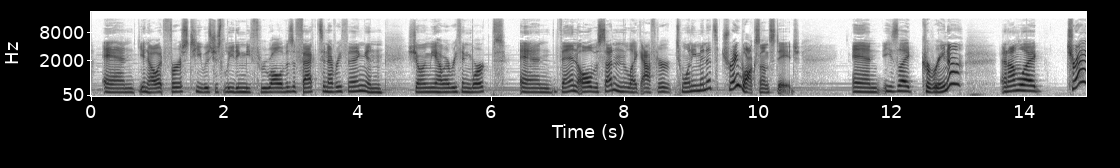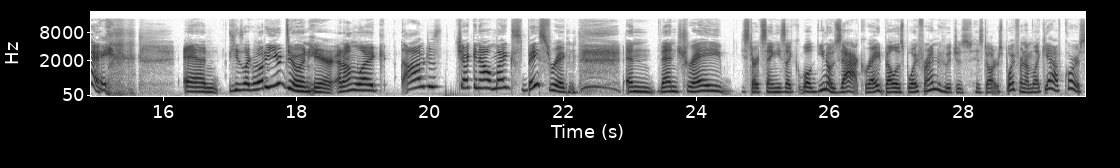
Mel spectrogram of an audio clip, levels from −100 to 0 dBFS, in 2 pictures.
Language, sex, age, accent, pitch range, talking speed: English, female, 10-29, American, 190-240 Hz, 175 wpm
